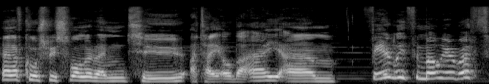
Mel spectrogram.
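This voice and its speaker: Over background music, a man puts on a squeaky, high character voice with very wide pitch swings at a moderate pace. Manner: high-pitched and squeaky.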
